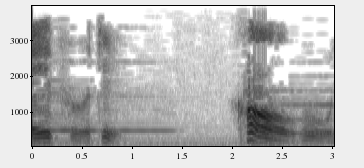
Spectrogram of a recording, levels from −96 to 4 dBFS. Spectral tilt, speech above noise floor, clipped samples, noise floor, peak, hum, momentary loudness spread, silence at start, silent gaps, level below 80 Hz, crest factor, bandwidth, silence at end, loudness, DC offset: -9 dB/octave; 32 dB; under 0.1%; -48 dBFS; 0 dBFS; none; 19 LU; 0 s; none; -52 dBFS; 18 dB; 4 kHz; 0 s; -16 LUFS; under 0.1%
